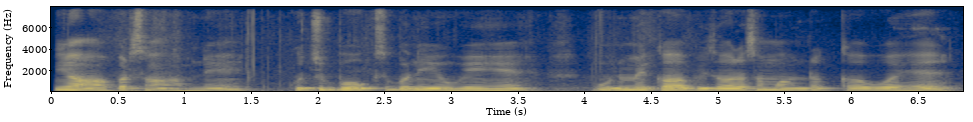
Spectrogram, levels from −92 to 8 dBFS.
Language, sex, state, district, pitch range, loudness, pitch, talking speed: Hindi, male, Uttar Pradesh, Shamli, 120-125 Hz, -19 LUFS, 120 Hz, 130 wpm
